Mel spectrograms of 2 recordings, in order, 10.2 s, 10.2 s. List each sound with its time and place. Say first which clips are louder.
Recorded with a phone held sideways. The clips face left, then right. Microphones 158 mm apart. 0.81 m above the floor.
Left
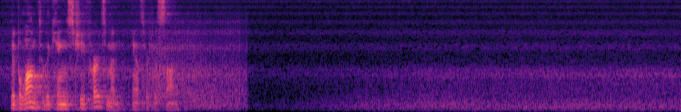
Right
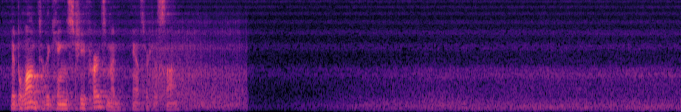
0.2 s a man speaking: left 2 dB; 10° left (ahead or behind), 0.8 m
